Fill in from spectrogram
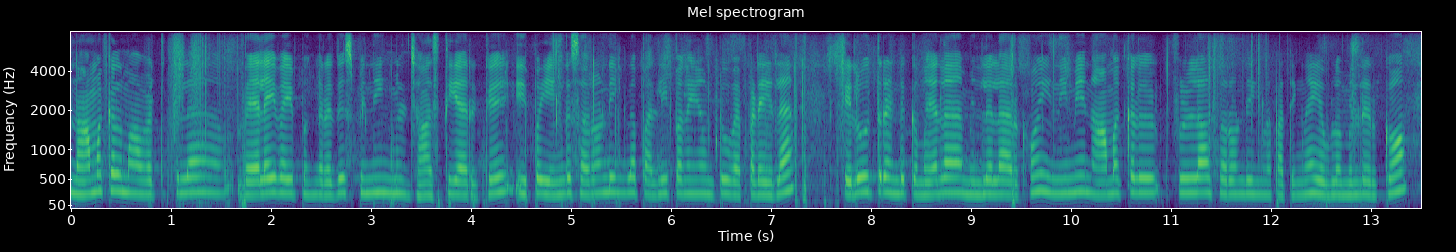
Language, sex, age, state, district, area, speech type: Tamil, female, 18-30, Tamil Nadu, Namakkal, rural, spontaneous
